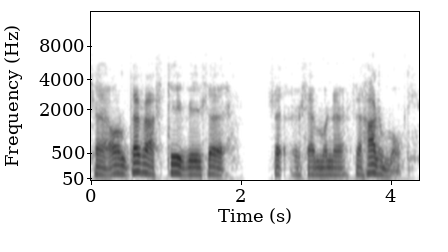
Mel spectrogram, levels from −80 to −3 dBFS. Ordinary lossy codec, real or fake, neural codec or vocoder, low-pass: none; fake; codec, 16 kHz, 4.8 kbps, FACodec; 7.2 kHz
